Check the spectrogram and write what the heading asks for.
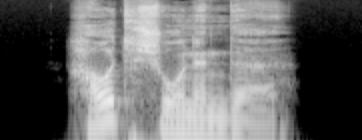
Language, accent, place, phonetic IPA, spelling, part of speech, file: German, Germany, Berlin, [ˈhaʊ̯tˌʃoːnəndə], hautschonende, adjective, De-hautschonende.ogg
- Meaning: inflection of hautschonend: 1. strong/mixed nominative/accusative feminine singular 2. strong nominative/accusative plural 3. weak nominative all-gender singular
